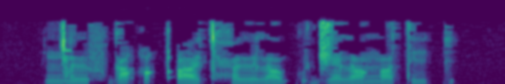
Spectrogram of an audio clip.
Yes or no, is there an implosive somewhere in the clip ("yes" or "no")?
no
